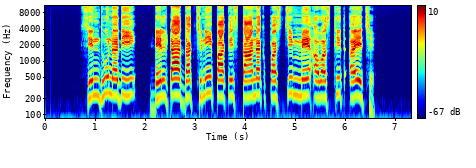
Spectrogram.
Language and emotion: Maithili, neutral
